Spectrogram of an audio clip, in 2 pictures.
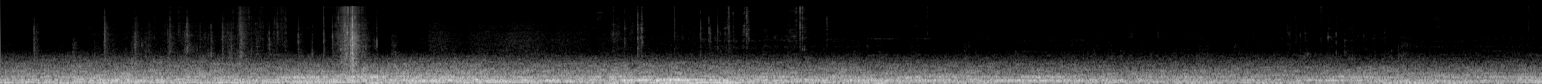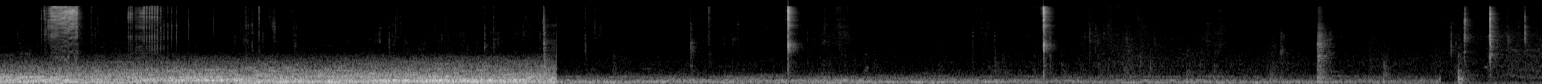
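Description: Loud, steady low rumbling noise that stops abruptly about two-thirds of the way through, leaving a quieter background. A few sharp clicks are heard.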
